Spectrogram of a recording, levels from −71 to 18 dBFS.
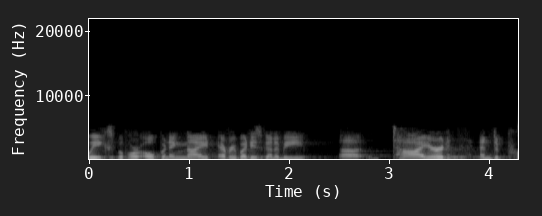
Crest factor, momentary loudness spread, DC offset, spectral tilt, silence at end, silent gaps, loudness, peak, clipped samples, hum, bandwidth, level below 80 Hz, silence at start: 18 dB; 12 LU; under 0.1%; -7 dB/octave; 0 s; none; -27 LUFS; -8 dBFS; under 0.1%; none; 5.4 kHz; -66 dBFS; 0 s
